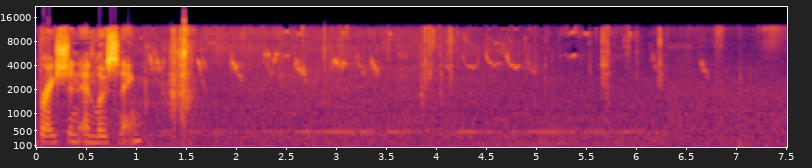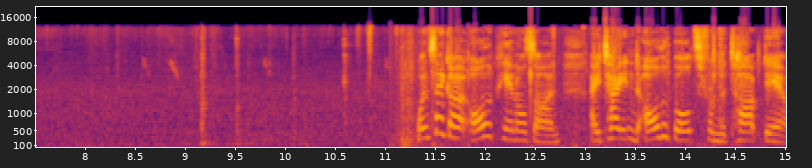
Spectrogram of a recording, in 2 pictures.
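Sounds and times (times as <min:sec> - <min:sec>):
outdoor background noise: 0:00.0 - 0:15.0
small birds chirping: 0:00.7 - 0:07.0, 0:08.0 - 0:10.1.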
